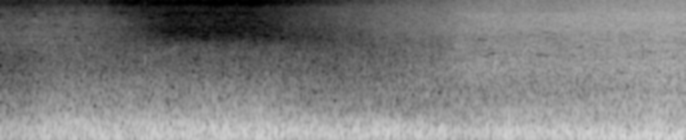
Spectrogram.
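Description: Heavy ocean surf roars continuously, waves crashing and churning beneath a steady rush of wind buffeting the microphone, loud with no voices.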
